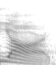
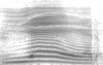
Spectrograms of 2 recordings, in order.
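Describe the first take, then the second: First: The word is said with the r sound. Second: The word is said without the r sound. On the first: This is not how Gullah speakers say it. "we do not say yard" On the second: This is how Gullah speakers say it. "In that language, we say"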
